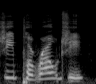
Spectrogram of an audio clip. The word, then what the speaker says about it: pierogi: Pierogi is so it's pierogi. Hard G.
